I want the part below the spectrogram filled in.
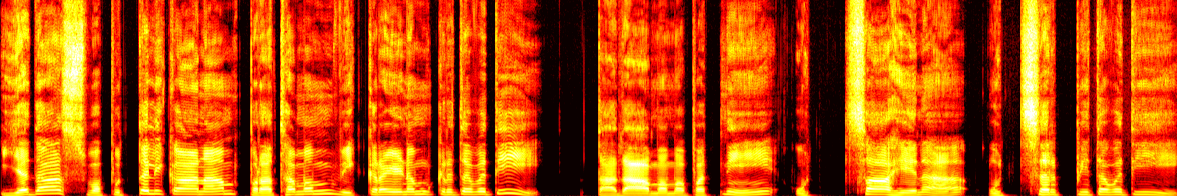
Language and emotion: Sanskrit, happy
